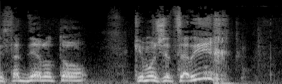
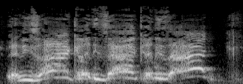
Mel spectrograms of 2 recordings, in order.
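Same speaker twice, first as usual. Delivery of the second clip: high, loud, drawn-out wail; acted crying out; 12 semitones higher, 5 dB louder, slower than usual. Husband shows his wife how to cry to God, wailing shout. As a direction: shout it repeatedly, climbing in pitch. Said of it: "אמר לי לצעוק ולצעוק".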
